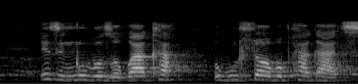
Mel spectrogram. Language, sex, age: Zulu, female, 19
